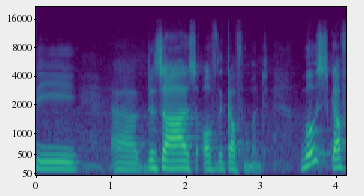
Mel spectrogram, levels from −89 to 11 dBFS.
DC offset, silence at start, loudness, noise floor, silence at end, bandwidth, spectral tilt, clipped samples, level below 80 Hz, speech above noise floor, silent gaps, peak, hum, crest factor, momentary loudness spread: under 0.1%; 0 s; -25 LUFS; -49 dBFS; 0 s; 15.5 kHz; -5 dB/octave; under 0.1%; -72 dBFS; 24 dB; none; -6 dBFS; none; 20 dB; 18 LU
